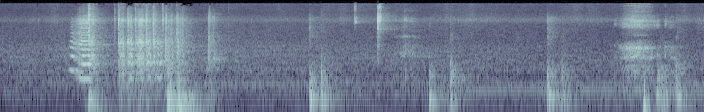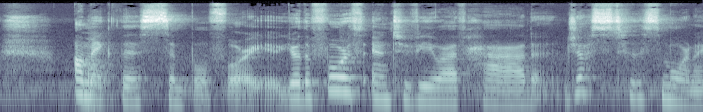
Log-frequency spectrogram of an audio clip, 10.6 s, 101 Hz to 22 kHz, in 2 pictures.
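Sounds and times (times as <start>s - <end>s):
office door pushed shut: 0.5s - 1.7s
speech: 5.8s - 10.5s.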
